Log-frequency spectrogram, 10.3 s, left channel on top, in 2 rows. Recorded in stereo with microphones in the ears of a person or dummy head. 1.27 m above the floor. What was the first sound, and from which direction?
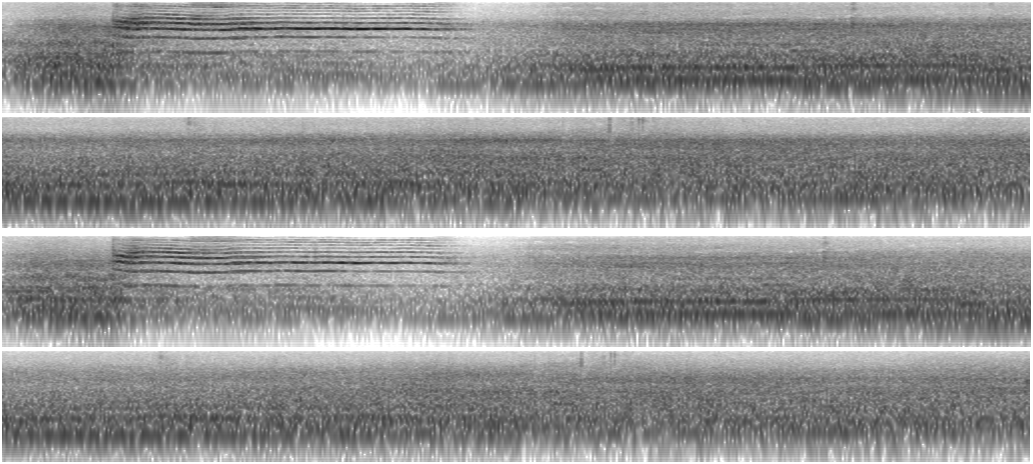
A cat meowing, 5° right (ahead or behind).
